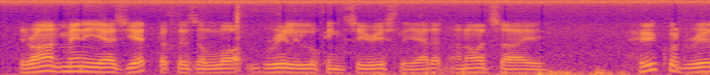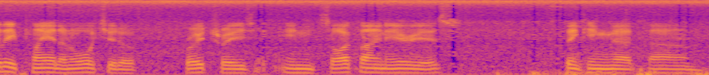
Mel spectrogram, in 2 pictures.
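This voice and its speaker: A man with an Australian accent speaks at a medium pitch and a moderate pace with fairly even intonation. Room echo and noticeable background noise can be heard. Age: 60s. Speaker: farmer. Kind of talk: casual chat.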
